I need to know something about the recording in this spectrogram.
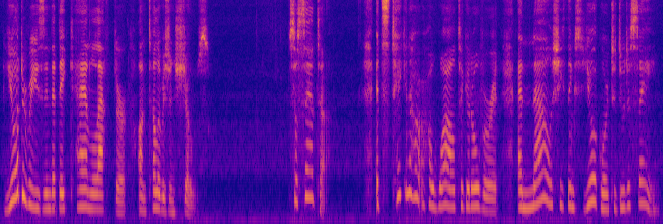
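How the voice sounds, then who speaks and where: A woman's voice: a little high, sing-song, dark tone, no room sound, heavily acted. A woman playing a firm, no-nonsense doctor counselling Santa in a comic radio play. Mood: probing, dry. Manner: assertive, deliberate, probing.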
